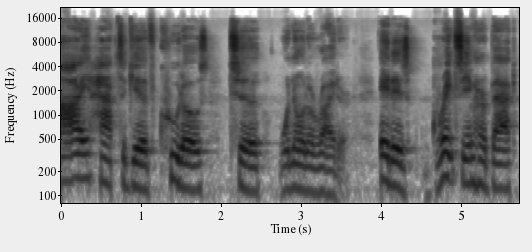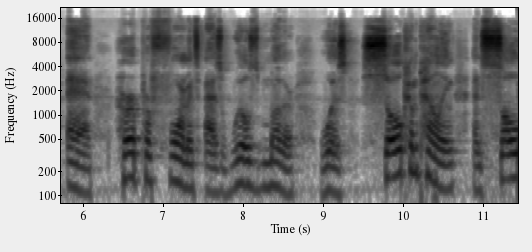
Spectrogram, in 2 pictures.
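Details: Stuttering in an adult man who says he has a stutter that is easily heard.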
